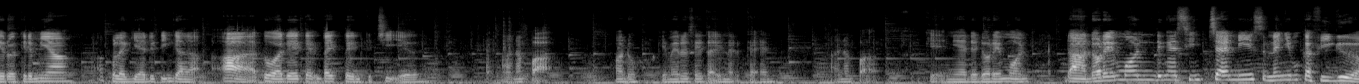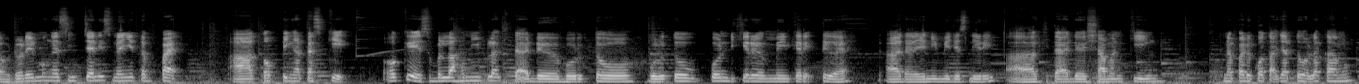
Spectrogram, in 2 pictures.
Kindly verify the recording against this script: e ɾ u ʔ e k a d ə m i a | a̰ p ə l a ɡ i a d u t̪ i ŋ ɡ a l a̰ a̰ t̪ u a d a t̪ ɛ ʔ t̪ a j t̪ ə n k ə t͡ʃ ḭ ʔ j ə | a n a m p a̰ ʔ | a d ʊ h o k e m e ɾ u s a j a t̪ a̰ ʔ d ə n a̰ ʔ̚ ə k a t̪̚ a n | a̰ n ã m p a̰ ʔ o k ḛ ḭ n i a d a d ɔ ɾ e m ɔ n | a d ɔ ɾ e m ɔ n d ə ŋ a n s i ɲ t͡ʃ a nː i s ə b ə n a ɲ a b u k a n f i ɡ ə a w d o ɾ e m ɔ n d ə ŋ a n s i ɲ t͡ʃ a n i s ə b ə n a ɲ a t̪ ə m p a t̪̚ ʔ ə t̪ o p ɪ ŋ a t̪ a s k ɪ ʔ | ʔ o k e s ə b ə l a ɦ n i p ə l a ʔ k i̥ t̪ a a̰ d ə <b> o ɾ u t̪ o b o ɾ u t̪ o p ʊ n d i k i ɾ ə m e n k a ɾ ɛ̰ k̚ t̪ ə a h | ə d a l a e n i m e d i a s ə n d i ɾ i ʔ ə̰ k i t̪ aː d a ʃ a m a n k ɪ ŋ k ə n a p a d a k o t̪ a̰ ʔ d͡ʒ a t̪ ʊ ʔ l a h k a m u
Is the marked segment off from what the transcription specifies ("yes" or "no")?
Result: no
